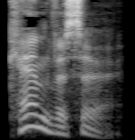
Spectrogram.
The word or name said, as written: canvasser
